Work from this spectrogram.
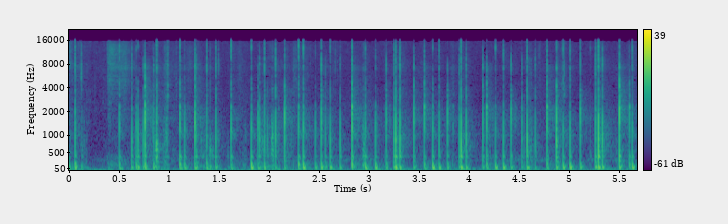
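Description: Long painted fingernails scratch and tap quickly along the edge and side of a large, hollow corrugated cardboard shipping box. The result is a dense run of sharp, dry clicks and scratches with a hollow, low-heavy thud to each tap, dying out almost instantly.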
